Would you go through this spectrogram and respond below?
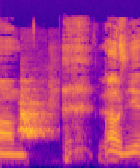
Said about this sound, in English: You hear your dog. She's out. She's outside.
